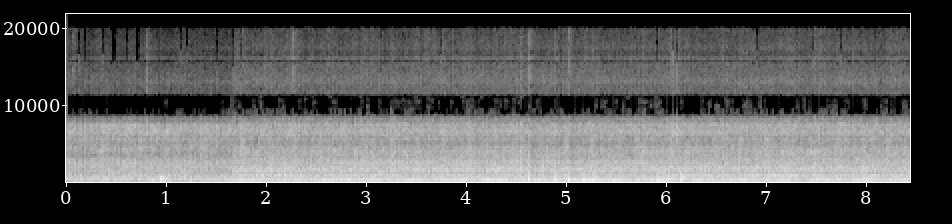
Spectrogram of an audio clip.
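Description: A steady mechanical whir of an electric mixer running at low speed, mixing cake batter with flour, continuous and fairly loud, with occasional faint knocks against the bowl.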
